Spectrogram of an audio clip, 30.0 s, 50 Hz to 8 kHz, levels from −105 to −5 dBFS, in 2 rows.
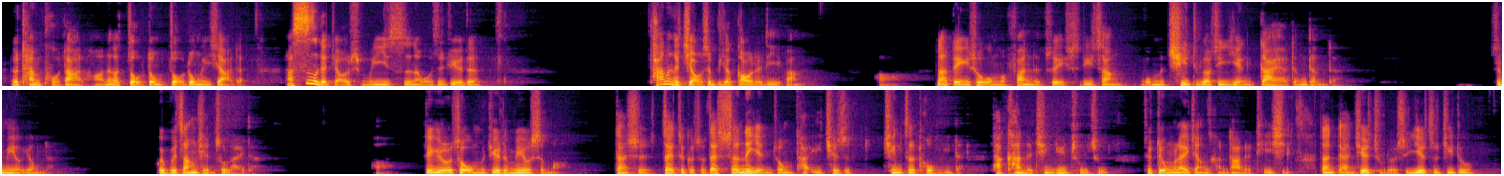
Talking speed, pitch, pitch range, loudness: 290 characters per minute, 105 Hz, 95-125 Hz, -22 LUFS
